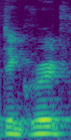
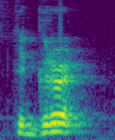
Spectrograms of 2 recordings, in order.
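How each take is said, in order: First: The name is said with an English-style pronunciation. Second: The name is said with a Dutch-style pronunciation. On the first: The speaker calls it wrong. "I'll mispronounce it de Groot" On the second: The speaker calls it right. "I was told this, it's de Groot"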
